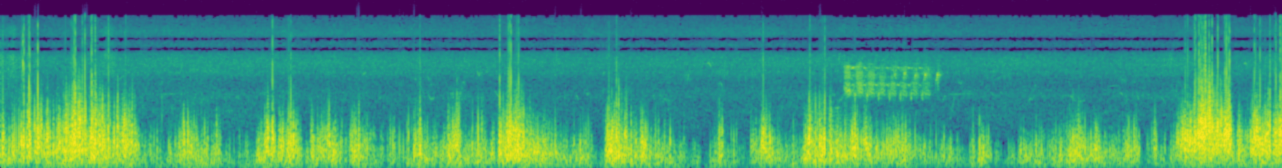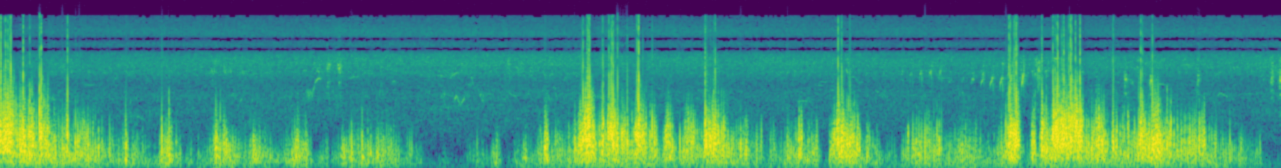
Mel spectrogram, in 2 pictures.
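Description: Wind blows in strong, uneven gusts outdoors.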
